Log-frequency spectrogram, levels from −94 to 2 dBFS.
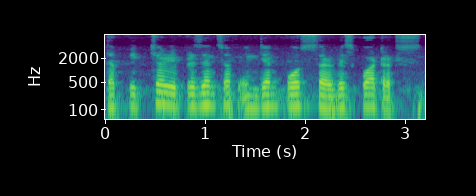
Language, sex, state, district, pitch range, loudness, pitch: English, male, Assam, Sonitpur, 120-130 Hz, -19 LUFS, 125 Hz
